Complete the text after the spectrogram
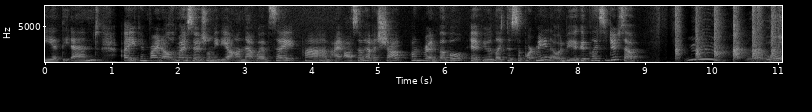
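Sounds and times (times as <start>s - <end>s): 
speech: 0.0s - 11.0s
applause, hands clapping: 9.4s - 11.0s.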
